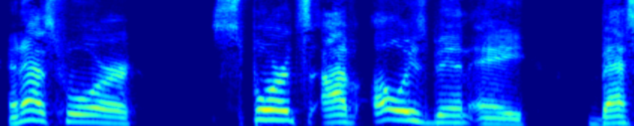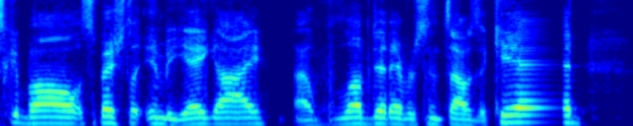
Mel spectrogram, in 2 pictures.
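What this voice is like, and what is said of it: North Carolina Southern accent. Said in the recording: “Growing up in North Carolina, I don't know if you can tell by my accent.”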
